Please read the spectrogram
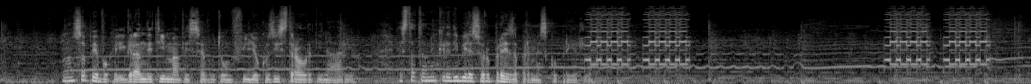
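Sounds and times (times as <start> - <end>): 
low bed of music: 0.0 - 10.3
speech: 0.6 - 6.3
telephone ringing with trilling electronic tone: 5.8 - 7.0, 8.8 - 10.1.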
